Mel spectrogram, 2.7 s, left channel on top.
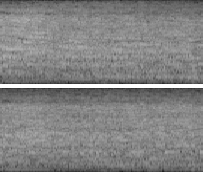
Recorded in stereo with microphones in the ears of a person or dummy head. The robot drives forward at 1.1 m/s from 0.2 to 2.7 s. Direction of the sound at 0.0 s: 80° left.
